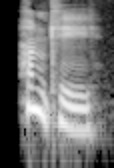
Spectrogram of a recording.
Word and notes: hunky: British English

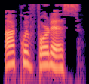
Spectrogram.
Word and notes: aquafortis: British English

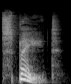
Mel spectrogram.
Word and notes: spate: British English

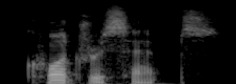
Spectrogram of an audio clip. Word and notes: quadriceps: British English

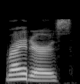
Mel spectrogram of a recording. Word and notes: writers: British English

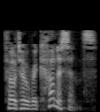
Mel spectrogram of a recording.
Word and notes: photoreconnaissance: British English

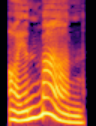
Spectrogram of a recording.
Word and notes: iron man: British English

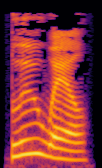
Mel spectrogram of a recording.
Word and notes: blue whale: British English

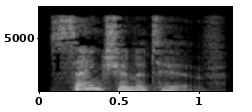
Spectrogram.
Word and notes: sanctionative: British English

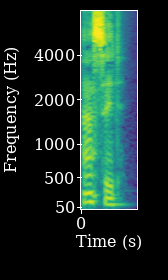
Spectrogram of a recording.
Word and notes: acid: British English

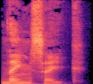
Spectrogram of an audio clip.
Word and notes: namesake: British English

